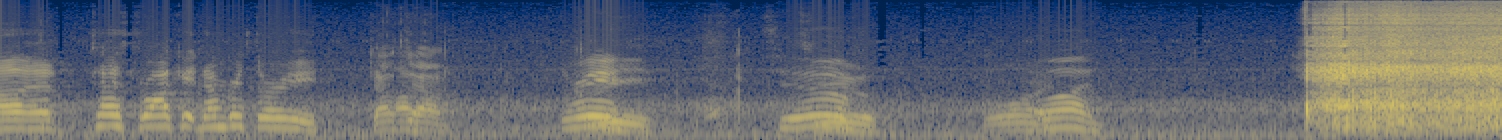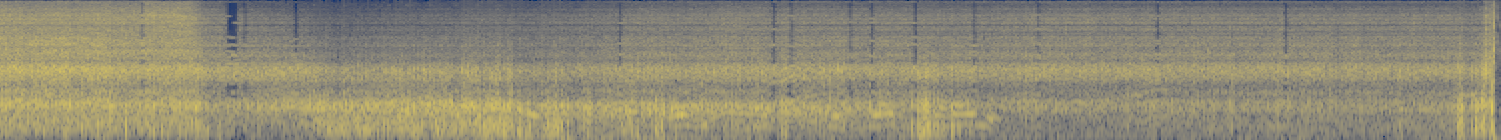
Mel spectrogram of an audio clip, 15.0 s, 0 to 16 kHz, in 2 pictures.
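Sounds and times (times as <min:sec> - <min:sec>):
sharp pop: 0:06.5 - 0:12.4, 0:14.8 - 0:15.0
rocket motor rushing hiss: 0:06.5 - 0:15.0.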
